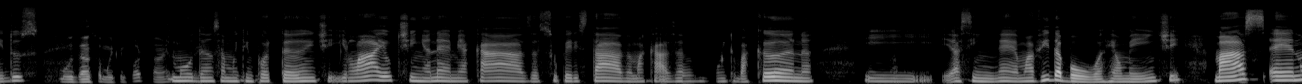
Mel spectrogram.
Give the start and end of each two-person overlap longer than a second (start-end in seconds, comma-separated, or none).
none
